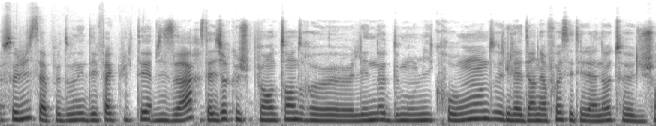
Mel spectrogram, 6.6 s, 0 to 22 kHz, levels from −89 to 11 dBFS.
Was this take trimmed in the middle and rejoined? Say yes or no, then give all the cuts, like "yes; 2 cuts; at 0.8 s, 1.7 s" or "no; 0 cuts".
yes; 2 cuts; at 1.7 s, 5.0 s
